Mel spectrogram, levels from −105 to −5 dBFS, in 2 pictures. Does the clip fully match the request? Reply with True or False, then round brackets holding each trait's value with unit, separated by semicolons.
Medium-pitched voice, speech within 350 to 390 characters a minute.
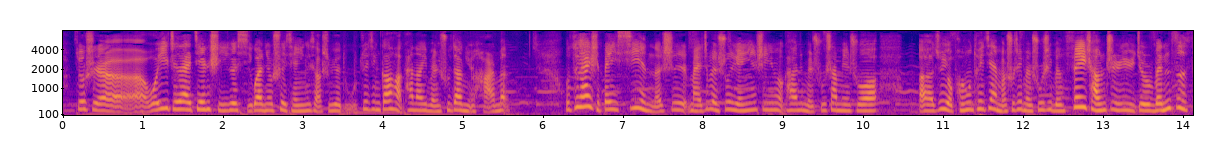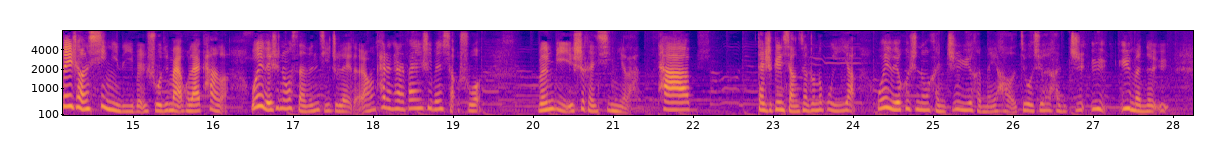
False (235 Hz; 355 characters per minute)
